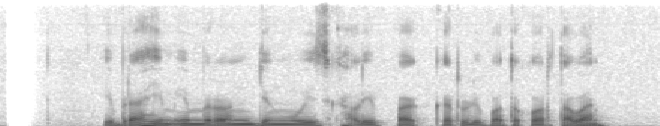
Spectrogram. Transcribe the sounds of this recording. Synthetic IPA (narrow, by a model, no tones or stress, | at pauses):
ʔibɾʔaɦimimɾɔnd͡ʒɨŋwiskhalifakːəɾudipɔt̪ɔkɔrt̪awa̰n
